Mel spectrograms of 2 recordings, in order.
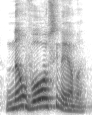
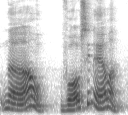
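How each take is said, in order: First: It is said without a pause after não. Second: There is a pause after não.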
